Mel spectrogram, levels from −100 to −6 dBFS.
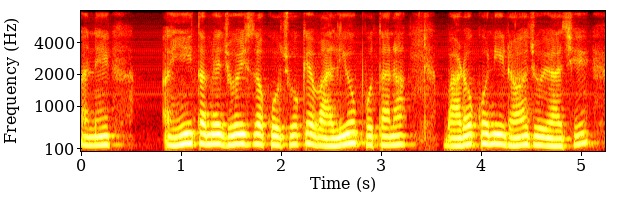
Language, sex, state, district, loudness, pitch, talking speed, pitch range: Gujarati, female, Gujarat, Valsad, -15 LUFS, 190 Hz, 150 wpm, 180-205 Hz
